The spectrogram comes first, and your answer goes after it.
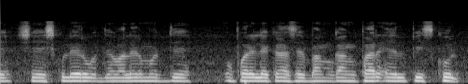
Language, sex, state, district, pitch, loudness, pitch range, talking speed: Bengali, male, Assam, Hailakandi, 160 Hz, -16 LUFS, 155-165 Hz, 165 wpm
